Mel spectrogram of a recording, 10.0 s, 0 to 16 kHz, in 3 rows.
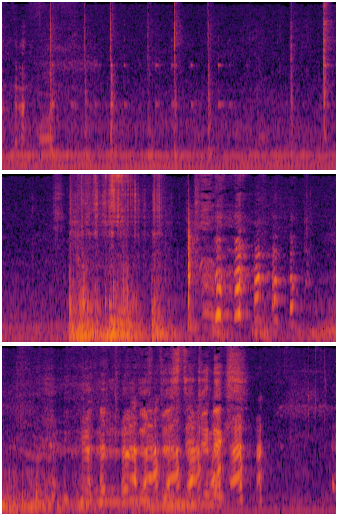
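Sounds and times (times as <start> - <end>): young men laughing and exclaiming: 0.0 - 0.6, 7.1 - 9.4.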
